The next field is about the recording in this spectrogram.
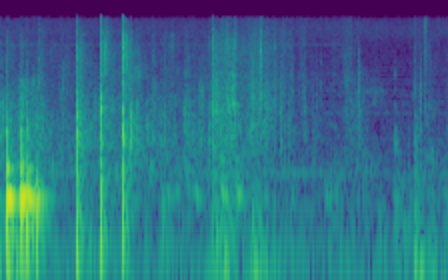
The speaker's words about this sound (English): Join with me in a round of applause for our pastor, God's man.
